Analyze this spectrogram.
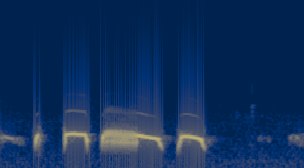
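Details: Decoy spotted dove, kept to lure wild birds, giving one rustic-style cooing phrase: a brief note, then a drawn-out purring coo that slides down and a final clear falling coo, all mellow and low-pitched.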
